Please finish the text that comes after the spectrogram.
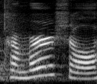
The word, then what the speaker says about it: commercial: commercial commcial commercial commcial commercial has three syllables and it's dressed on the second one so it's three two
